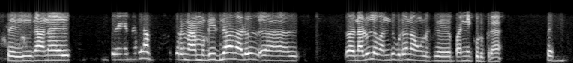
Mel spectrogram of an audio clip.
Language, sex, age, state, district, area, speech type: Tamil, female, 30-45, Tamil Nadu, Tiruvallur, urban, conversation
